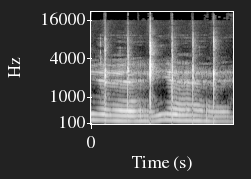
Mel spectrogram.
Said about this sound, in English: Yes, I think that deserves a clap. That deserves a clap.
